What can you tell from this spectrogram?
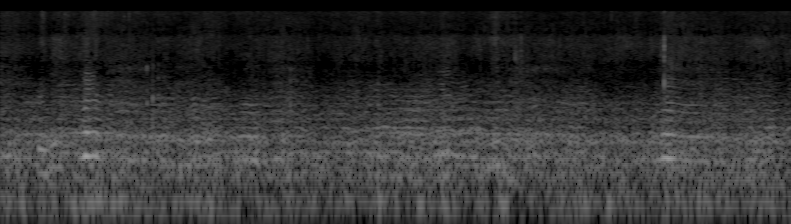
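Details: Western honey bees in a calm, honey-filled hive being prepared for winter, showing no attack or defensive reaction; a soft, steady colony hum with two short louder bumps.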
